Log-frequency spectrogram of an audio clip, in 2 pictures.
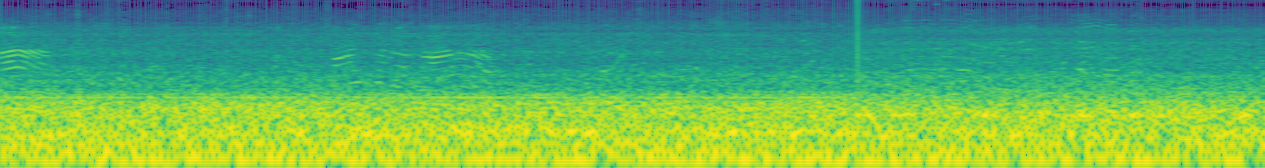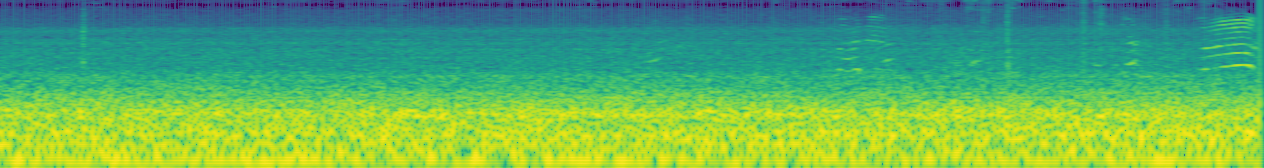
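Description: Steady, loud low rumble of engine and airflow noise inside an airliner cabin on approach. A thin steady hum drops out about six seconds in, and faint voices come through now and then.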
